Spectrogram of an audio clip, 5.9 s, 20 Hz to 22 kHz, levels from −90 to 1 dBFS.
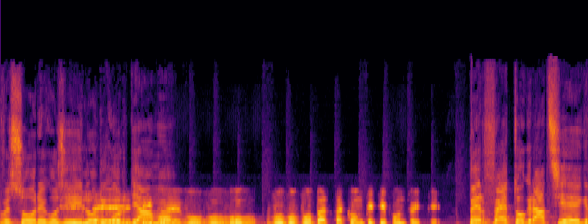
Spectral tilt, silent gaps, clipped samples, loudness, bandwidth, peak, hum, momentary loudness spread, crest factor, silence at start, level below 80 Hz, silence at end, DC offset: -5.5 dB/octave; none; under 0.1%; -17 LUFS; 16 kHz; 0 dBFS; none; 5 LU; 16 dB; 0 s; -40 dBFS; 0 s; under 0.1%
